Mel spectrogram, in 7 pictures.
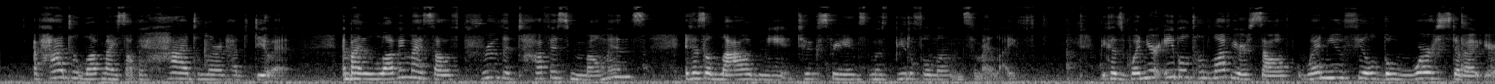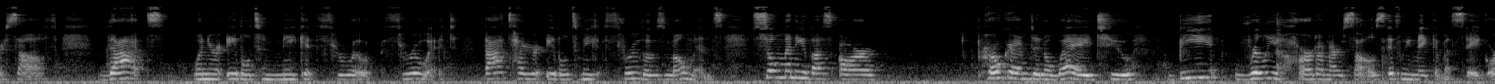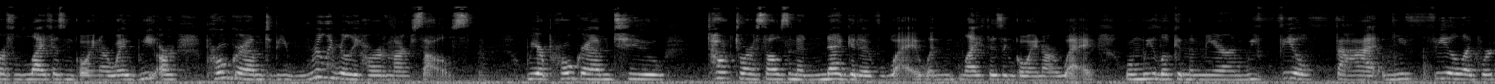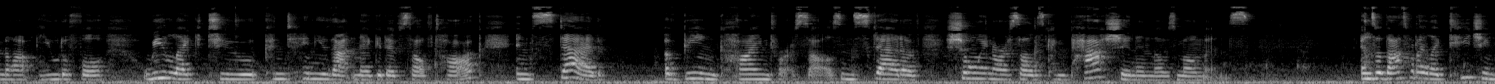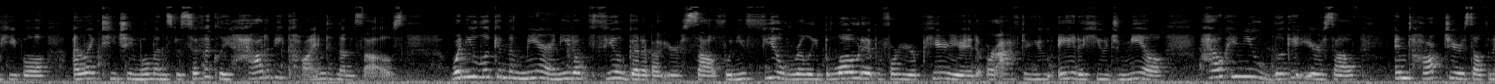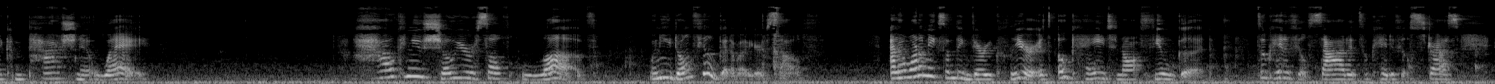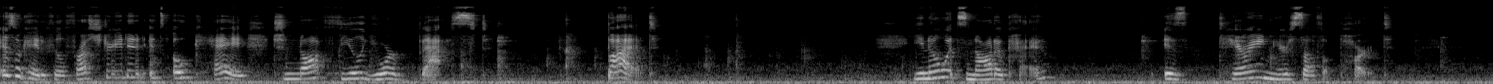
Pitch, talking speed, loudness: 235 Hz, 160 wpm, -25 LUFS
